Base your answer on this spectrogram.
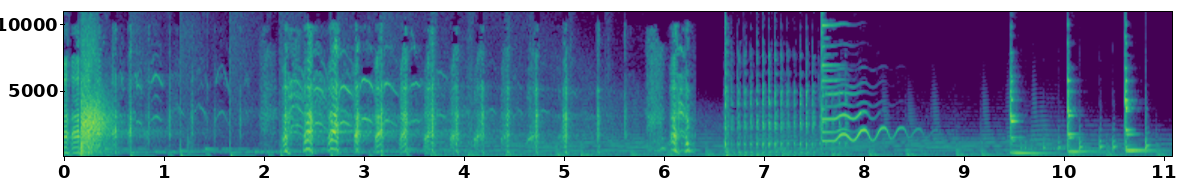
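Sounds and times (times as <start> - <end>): background music with steady beat: 0.0 - 11.0
springy wobbling tone: 9.5 - 11.0.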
